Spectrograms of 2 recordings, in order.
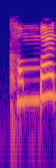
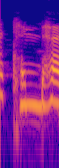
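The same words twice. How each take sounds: First: खंबा with a plain b, no puff of air; wrong unaspirated ब. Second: खंभा with breath released on bha; correct aspirated भ. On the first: Teacher showing the common mistake, खंबा with plain b. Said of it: "खंबा नहीं होता, खंभा होता है". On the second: Teacher correcting the spelling, खंभा with aspirated bha. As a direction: puff the भ in खंभा. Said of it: "खंबा नहीं होता". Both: Shown as a demonstration.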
